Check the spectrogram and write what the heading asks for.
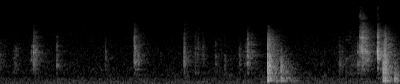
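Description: Small hard-plastic clicks and taps, spread irregularly through a few seconds, as the push lever on a 1989 G.I. Joe Cobra Condor toy's wing is worked to release a small plastic bomb from its magazine. A louder knock comes in the last half.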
